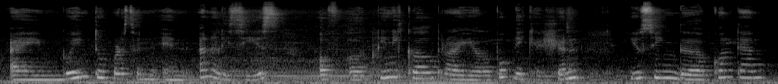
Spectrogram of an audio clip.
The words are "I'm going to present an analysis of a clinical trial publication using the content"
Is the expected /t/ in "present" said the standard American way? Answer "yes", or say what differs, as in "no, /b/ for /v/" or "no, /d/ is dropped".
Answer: no, /t/ is dropped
